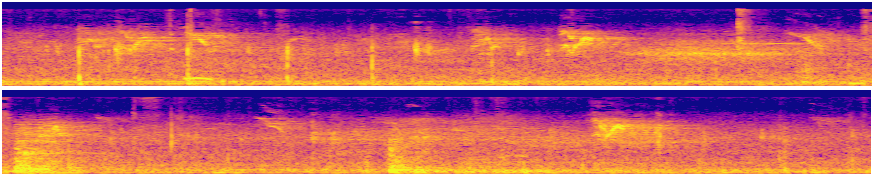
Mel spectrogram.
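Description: Several birds chirping and calling in short notes, a few each second, some of them sweeping down in pitch.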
